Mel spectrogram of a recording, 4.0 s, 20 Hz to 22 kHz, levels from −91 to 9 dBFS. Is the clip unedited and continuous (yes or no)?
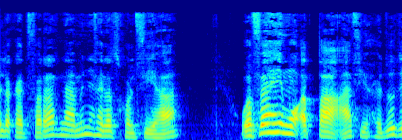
no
